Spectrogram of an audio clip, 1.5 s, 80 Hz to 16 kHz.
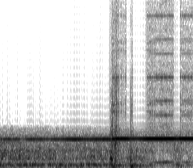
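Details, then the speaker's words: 2002 Sea-Doo GTX, engine running: continuous high-pitched low-oil-pressure siren persists with front sensor jumpered to ground; oil pressure verified by gauge, wiring fine, rear oil pressure sensor faulty, not pulling 5 V reference to ground, giving false alarm. "I got a jumper wire hooked up the battery negative and I'm just going to put it right in Black here on the front sensor the alarm is still going you can hear it it's driving me insane"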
